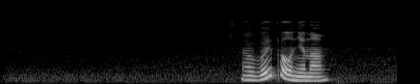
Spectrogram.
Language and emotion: Russian, positive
